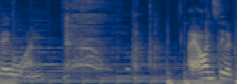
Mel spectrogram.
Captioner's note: laughing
